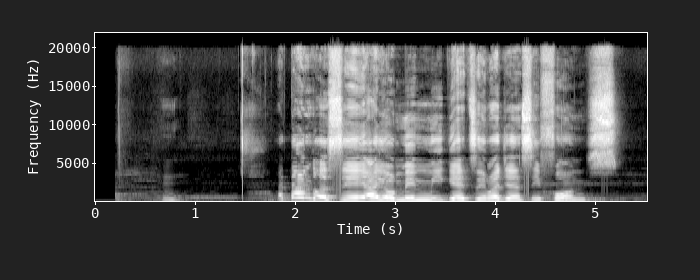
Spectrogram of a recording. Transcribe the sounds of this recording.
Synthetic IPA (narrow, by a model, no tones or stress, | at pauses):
ɔtaŋ̩ɡɔseajɔmenmiɡɛtemad͡ʒɛnsifɔnd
